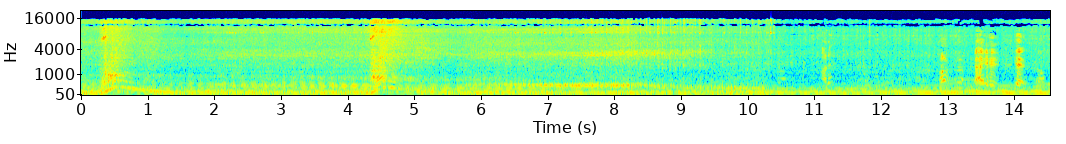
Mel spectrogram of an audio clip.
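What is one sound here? A motorcycle engine idles loudly and steadily.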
